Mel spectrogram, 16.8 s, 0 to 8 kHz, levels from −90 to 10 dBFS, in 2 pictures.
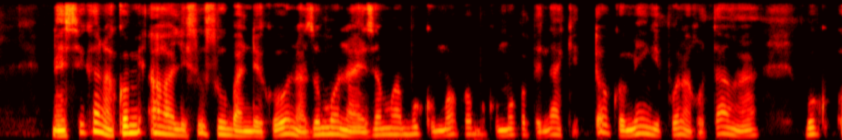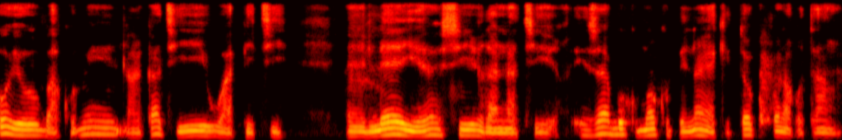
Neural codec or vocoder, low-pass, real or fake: codec, 24 kHz, 3.1 kbps, DualCodec; 7.2 kHz; fake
